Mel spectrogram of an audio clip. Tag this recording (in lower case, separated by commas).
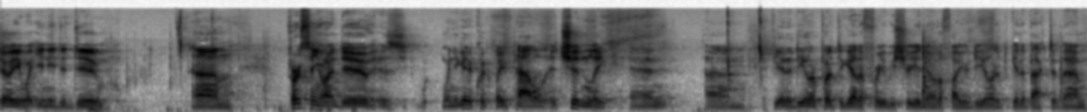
speech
